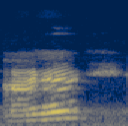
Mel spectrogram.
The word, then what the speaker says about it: Anna: is my name my my name is actually pronounced Anna um like in Frozen um and when my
